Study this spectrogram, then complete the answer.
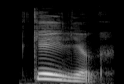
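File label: "geilleadh", Scottish Gaelic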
